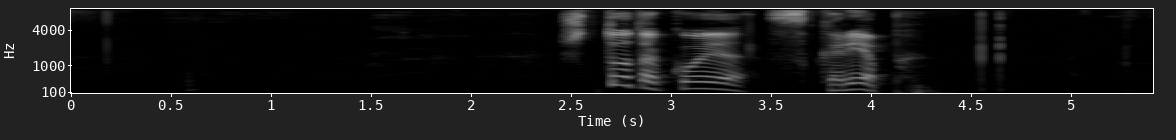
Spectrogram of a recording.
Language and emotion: Russian, positive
